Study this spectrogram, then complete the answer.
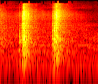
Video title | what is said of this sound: काॅर्न पकोडा Corn Pakoda करा कुरकुरीत आणि चवदार मक्याची भजी बनवण्याची नवीन पध्दत 🌽 #itsmekausalya | आवाज सुद्धा छान कुरकुरीत आवाज येतो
